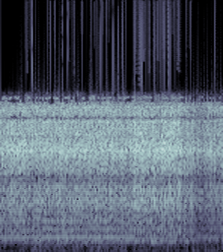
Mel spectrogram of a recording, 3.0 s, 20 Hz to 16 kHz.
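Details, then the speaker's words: Buzzing hiss interference over weak, barely audible AM stations (670 faintly heard, midday daytime reception) on a repaired RCA 14BT1 battery-operated tube radio with a substitute 1H5-type tube; noise wasn't there before, source not yet found. "hear all that noise that wasn't there we might pick up something i think that 670 just barely there the other one it's hard to get but with all the noise"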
